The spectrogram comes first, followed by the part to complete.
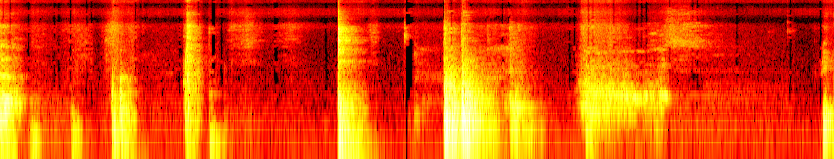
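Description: Workshop hammer strikes on a gearbox casing: two loud sharp blows about three and a half and four and a half seconds in, the second ringing briefly, after a few lighter knocks and clinks of metal tools.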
